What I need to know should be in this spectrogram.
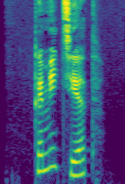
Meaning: committee
- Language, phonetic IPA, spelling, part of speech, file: Russian, [kəmʲɪˈtʲet], комитет, noun, Ru-комитет.ogg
